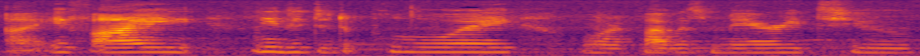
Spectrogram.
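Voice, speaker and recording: A woman air force veteran recalling her service in a measured, slightly hesitant way. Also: medium pitch, little pitch movement. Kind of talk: interview testimony. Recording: echoey, distant, noisy room.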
